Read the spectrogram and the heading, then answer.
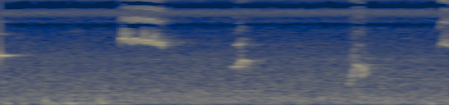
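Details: ['Butcherbird mimicking other sounds: a few short whistled notes spaced about a second apart, one higher-pitched slurred note followed by lower brief whistles, over a steady background hiss.']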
